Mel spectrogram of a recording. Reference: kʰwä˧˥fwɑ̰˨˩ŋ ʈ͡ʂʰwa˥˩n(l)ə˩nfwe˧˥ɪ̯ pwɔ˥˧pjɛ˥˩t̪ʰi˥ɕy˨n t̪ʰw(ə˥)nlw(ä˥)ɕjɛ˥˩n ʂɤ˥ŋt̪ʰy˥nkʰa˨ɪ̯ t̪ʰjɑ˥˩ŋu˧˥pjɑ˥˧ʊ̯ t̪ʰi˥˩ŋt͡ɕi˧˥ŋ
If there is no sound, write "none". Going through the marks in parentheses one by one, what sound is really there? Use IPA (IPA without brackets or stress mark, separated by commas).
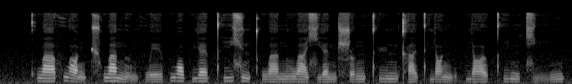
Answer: l, a˥, ä˥˧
